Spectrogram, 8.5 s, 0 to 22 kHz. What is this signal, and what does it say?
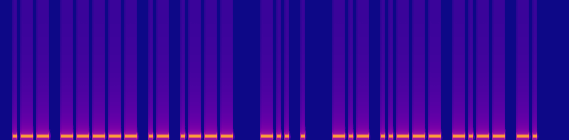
Morse code, heard as a keyed tone, about 21 wpm, 700 Hz. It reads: W0AJ DE K2YN
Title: USA Callsign DE Callsign - 4 Characters - 20wpm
